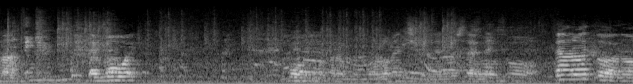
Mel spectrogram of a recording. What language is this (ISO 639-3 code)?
jpn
